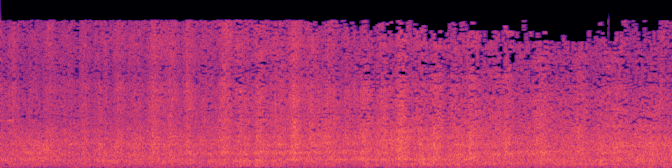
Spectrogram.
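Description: Freight train rolling past: a steady rush of wheels on rail, with a faint rhythmic clatter of wheels over rail joints through the middle.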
